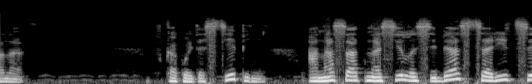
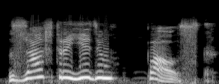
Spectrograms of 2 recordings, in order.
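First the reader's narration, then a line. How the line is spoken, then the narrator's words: Loud, agitated exclamation. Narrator (Russian): у нее вздымалась грудь, и она громко восклицала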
